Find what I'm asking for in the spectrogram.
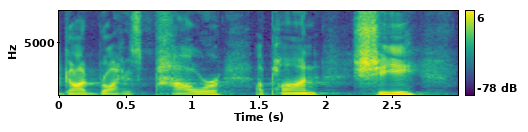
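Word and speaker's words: Hsi: This is from a pastor in China, Pastor She, which is spelled H-S-I, I guess. So it's Pastor She.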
